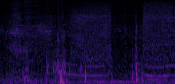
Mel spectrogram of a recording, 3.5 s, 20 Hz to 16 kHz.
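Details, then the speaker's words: 1999 BMW 328i: short electric whirs of a power window motor cycling down and up with a soft clunk at each stop, working once the key is in the right position; normal power window operation. "do actually work uh this one is stuck this one cycles down and up and this one came off track a little bit so i'm not gonna put it down too far"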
